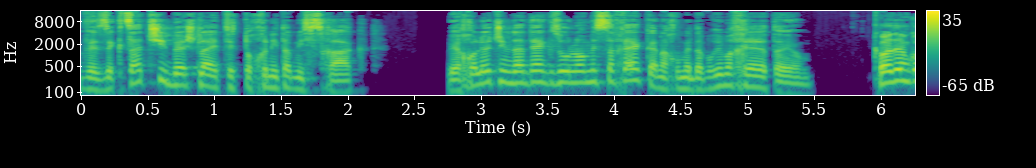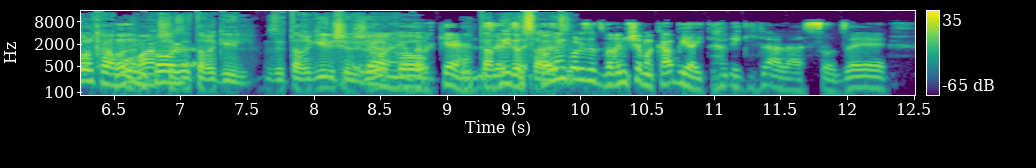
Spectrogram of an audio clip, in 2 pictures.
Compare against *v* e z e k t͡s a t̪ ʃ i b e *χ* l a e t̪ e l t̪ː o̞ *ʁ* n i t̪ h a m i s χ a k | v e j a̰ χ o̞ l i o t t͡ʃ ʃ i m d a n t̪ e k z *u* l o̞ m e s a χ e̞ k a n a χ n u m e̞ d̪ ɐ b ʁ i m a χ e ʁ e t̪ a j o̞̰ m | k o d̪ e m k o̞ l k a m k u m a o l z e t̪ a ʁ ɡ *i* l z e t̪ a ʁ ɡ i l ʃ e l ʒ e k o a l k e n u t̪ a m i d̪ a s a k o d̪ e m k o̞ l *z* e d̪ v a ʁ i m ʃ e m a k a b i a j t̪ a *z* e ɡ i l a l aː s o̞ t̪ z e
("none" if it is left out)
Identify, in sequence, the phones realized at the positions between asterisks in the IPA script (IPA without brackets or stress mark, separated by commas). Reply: v, ʃ, χ, u, i, z, ʁ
